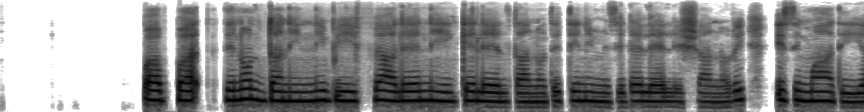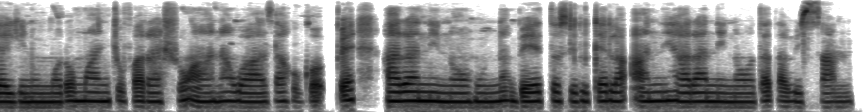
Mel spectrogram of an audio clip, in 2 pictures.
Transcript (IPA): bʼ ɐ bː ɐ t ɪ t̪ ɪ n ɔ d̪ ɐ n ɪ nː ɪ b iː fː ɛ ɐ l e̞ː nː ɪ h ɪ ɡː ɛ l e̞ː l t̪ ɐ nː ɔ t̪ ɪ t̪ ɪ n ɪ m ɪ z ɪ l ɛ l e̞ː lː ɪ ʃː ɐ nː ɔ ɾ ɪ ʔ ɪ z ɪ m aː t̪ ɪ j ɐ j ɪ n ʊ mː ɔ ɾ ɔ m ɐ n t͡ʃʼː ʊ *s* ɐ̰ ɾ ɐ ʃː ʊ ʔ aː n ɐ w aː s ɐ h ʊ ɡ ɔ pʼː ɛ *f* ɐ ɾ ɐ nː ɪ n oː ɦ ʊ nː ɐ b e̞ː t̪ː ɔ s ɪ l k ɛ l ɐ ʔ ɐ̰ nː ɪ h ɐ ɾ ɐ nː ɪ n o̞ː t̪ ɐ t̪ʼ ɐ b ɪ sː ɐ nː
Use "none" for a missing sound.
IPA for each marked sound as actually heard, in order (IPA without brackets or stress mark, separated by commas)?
f, h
